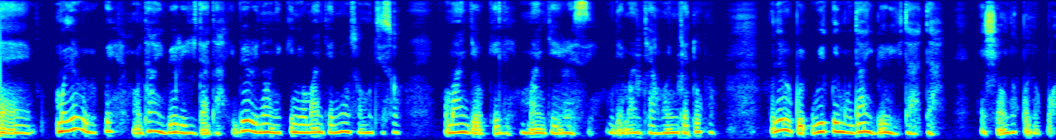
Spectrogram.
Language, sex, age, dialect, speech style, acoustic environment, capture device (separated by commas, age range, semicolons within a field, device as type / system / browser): Yoruba, female, 35-44, Nigeria - Lagos Yoruba, relaxed, silence, mobile / Linux / Chrome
